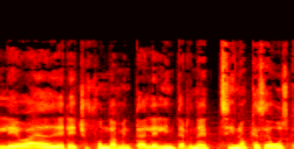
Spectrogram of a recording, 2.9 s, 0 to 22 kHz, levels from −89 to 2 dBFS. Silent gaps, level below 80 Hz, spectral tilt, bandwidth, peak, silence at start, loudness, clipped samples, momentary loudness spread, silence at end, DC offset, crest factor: none; -54 dBFS; -4 dB/octave; 16.5 kHz; -6 dBFS; 0 s; -16 LUFS; under 0.1%; 4 LU; 0.05 s; under 0.1%; 10 dB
